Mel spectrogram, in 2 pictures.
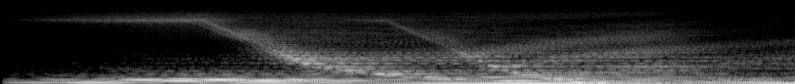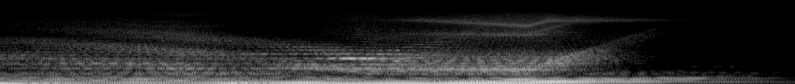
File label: pad sweep, Roland JV2080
